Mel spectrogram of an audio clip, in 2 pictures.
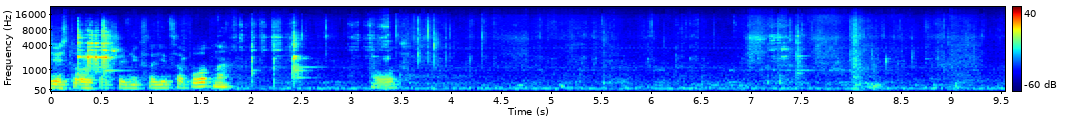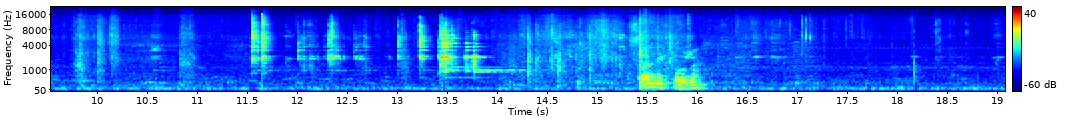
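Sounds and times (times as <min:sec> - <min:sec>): metal parts clinking and knocking: 0:00.2 - 0:00.8, 0:11.6 - 0:16.0
metallic knocks with rings: 0:13.4 - 0:14.2.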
